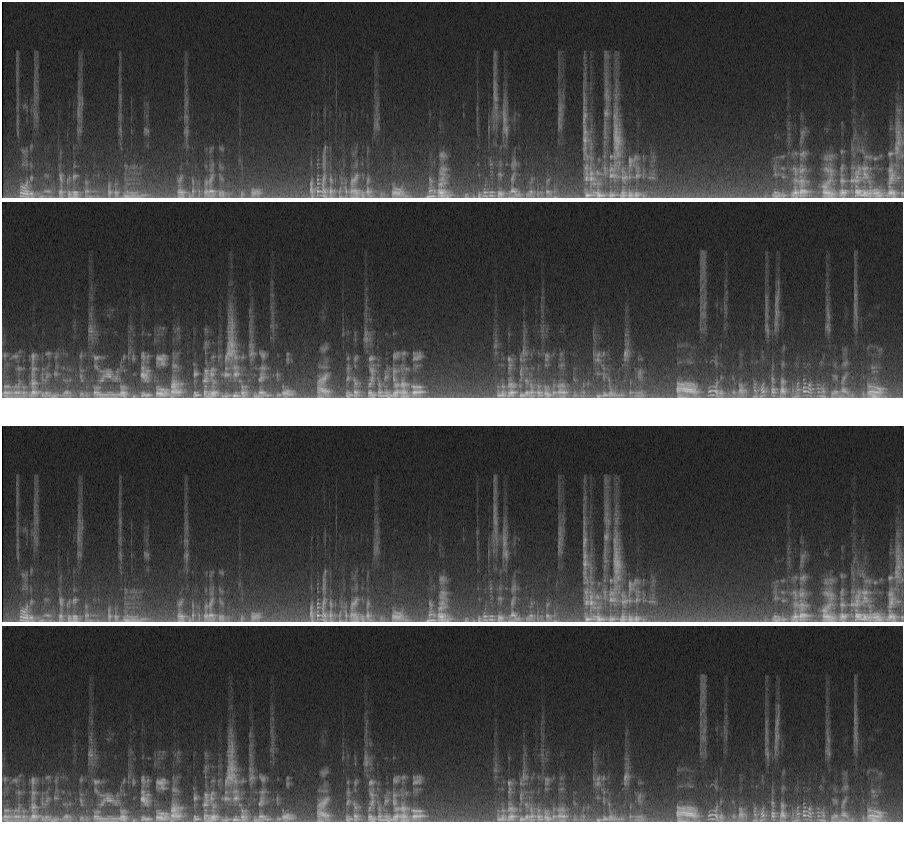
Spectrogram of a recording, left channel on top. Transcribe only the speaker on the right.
そうですね。逆でしたね。私も
外資で働いてると結構頭痛くて働いてたりすると、なん、
な自自己犠牲しないでって言われたことあります。
で結構、
はい。
ああ、そうですね。まあた、もしかしたらたまたまかもしれないですけど、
